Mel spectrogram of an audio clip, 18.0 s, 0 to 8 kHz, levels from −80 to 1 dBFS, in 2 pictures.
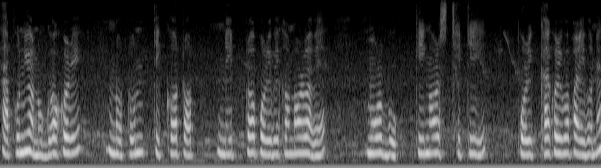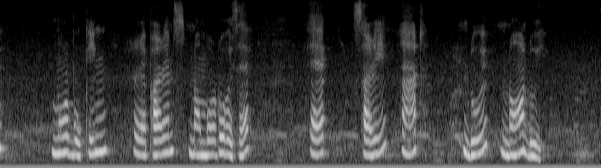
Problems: constant background noise, background conversations at intervals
